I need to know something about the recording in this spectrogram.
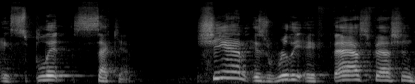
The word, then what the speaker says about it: Shein: The last company, and this is a company that these young folk be using, is Shein. Shein, I'm probably saying it wrong. It's pronounced Shein.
